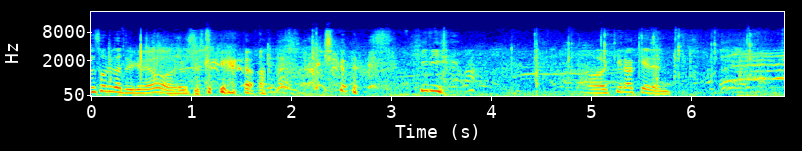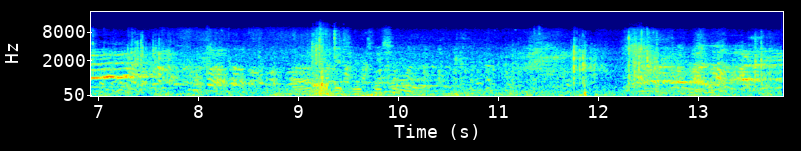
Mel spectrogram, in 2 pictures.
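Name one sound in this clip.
Young men talk and call out nearby, outdoors.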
